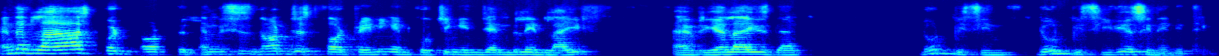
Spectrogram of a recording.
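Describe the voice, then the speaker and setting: Man, fairly high voice, energetic, motivational, keeps asking "right?", slightly strained voice. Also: normal speed, low-quality recording. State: voice strained from talking loudly. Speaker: leadership trainer hosting a masterclass. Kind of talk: live online masterclass with audience questions.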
